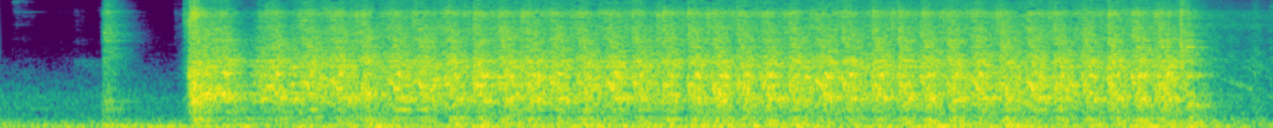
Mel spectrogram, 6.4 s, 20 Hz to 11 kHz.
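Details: Plymouth Road Runner sitting a year after engine overhaul, rear-mounted battery with thin cables and a jump box: five seconds of strong, even cranking at about four beats a second with no firing. Crank-no-start, fuel starvation; owner also suspects distributor 180° out.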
